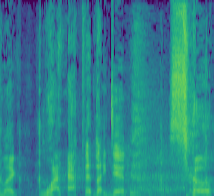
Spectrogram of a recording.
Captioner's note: laughter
